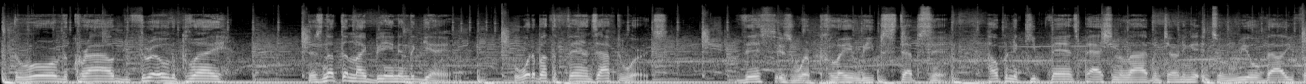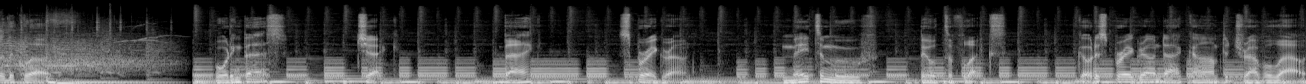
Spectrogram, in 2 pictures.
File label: Commercial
